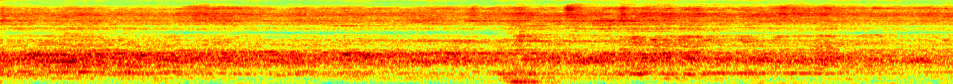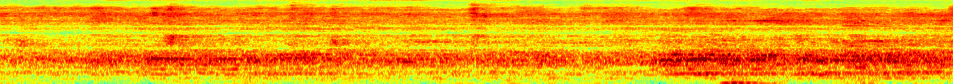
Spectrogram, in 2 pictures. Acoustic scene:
subway station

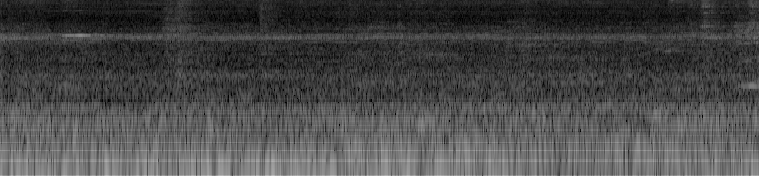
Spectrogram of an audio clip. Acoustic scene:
subway station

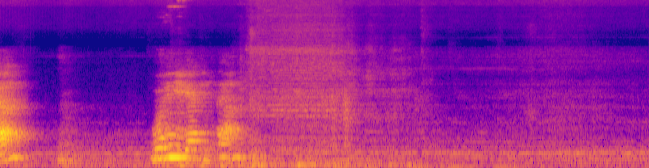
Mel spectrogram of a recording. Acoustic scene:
elevator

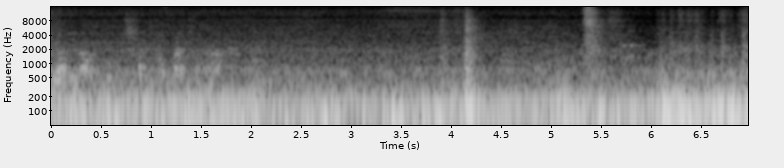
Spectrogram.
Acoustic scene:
bus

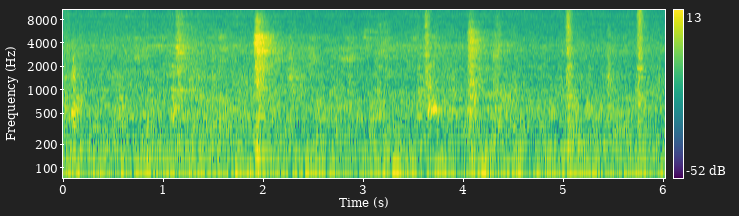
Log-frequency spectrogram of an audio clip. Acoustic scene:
subway station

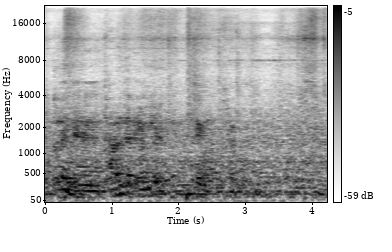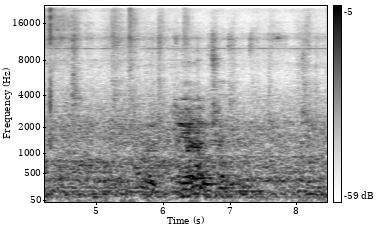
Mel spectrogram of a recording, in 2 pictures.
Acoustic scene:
elevator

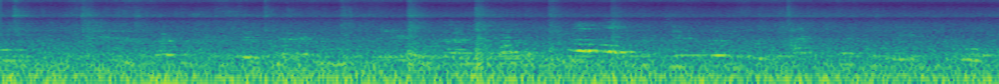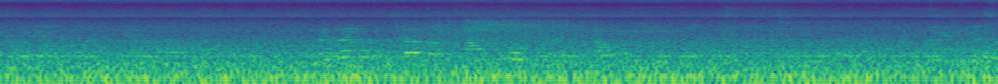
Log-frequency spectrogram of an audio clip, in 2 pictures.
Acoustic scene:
subway train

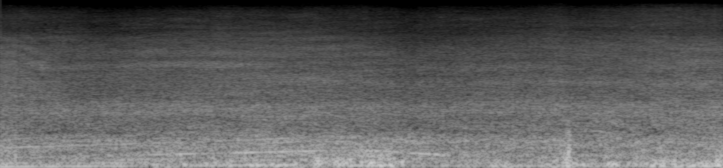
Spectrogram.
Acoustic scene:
residential area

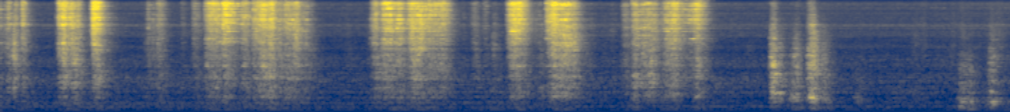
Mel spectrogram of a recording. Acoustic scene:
kitchen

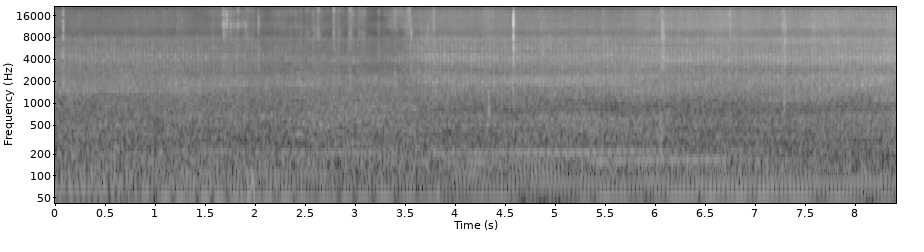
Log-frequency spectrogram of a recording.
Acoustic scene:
street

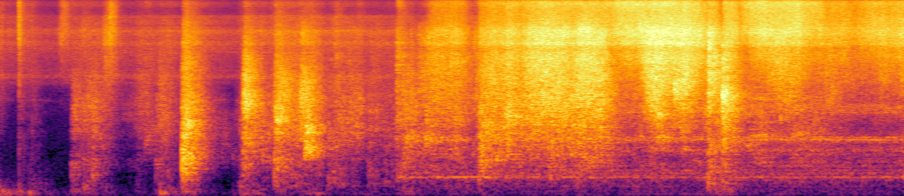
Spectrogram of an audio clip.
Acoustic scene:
restroom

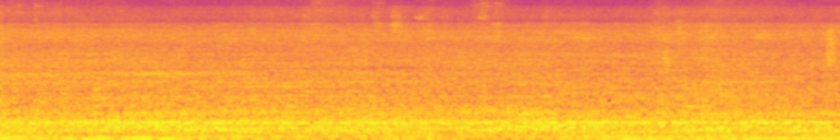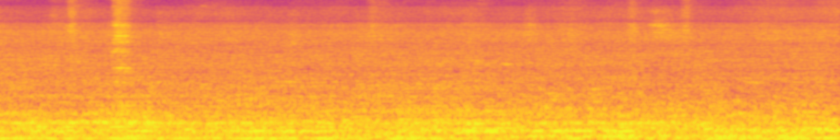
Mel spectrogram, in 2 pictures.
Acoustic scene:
subway train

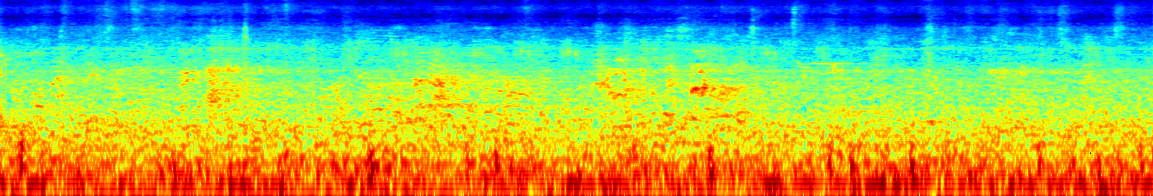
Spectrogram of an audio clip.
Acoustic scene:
park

